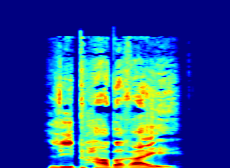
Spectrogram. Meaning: hobby, any prolonged activity motivated by delight it provides
- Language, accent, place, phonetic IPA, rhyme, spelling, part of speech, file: German, Germany, Berlin, [ˌliːphaːbəˈʁaɪ̯], -aɪ̯, Liebhaberei, noun, De-Liebhaberei.ogg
